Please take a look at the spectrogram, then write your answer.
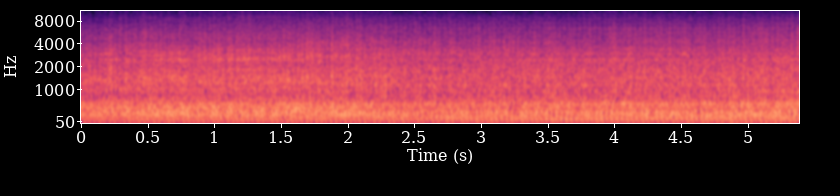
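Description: A tractor engine runs steadily at close range, a loud, continuous low diesel drone with no talk over it, recorded while spreading slurry on a pomegranate plot.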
